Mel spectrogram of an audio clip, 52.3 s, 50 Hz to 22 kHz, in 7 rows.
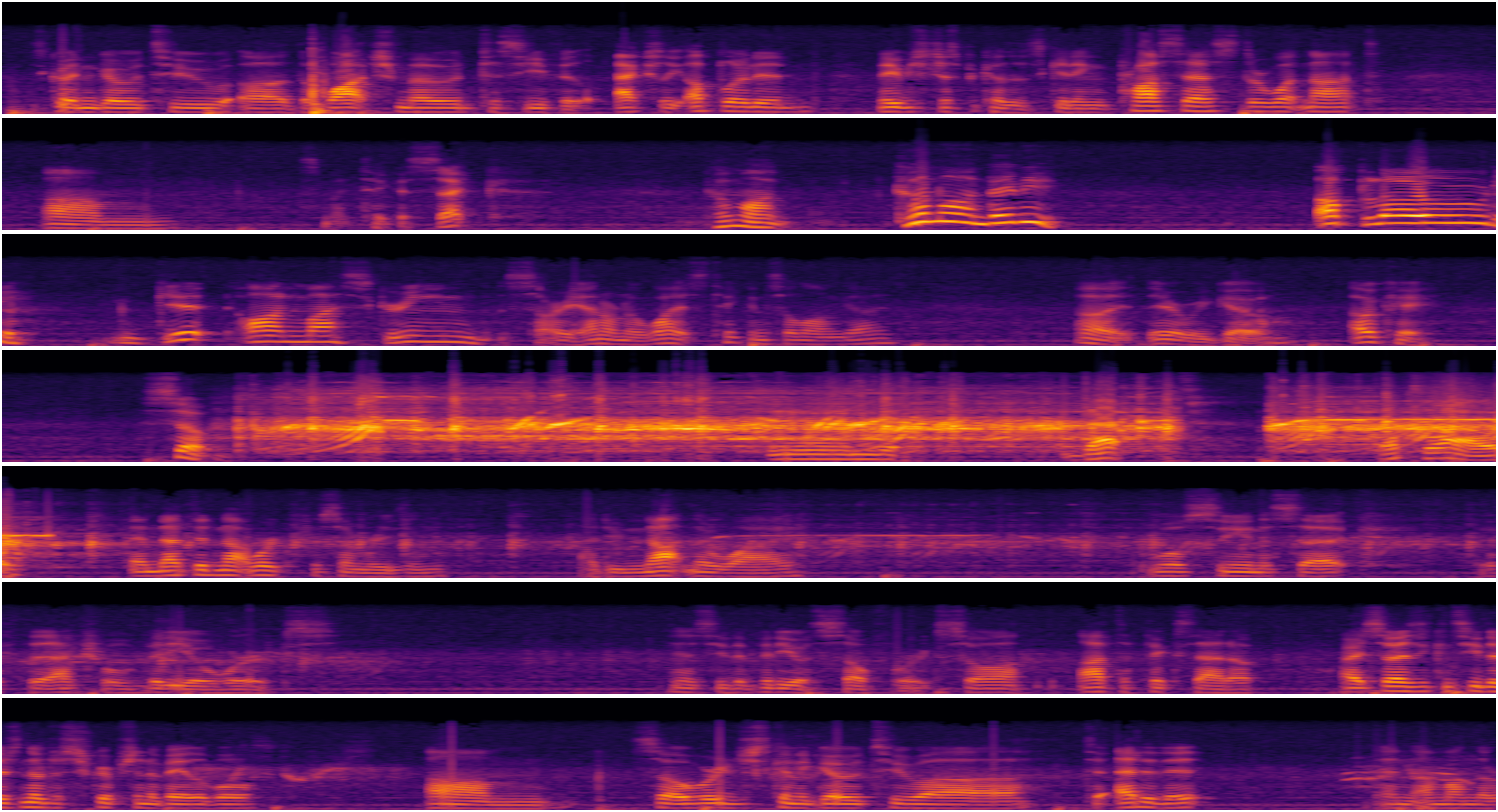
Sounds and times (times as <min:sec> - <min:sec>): Speech: 0:00.2 - 0:06.9, 0:07.7 - 0:08.4, 0:09.0 - 0:10.1, 0:11.0 - 0:12.8, 0:14.0 - 0:19.5, 0:20.3 - 0:22.2, 0:23.1 - 0:23.6, 0:26.2 - 0:27.1, 0:27.7 - 0:32.1, 0:32.8 - 0:33.9, 0:35.6 - 0:39.0, 0:40.7 - 0:46.2, 0:47.0 - 0:50.9, 0:51.6 - 0:52.2.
